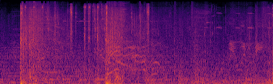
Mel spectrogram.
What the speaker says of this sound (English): I'm taking fire!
